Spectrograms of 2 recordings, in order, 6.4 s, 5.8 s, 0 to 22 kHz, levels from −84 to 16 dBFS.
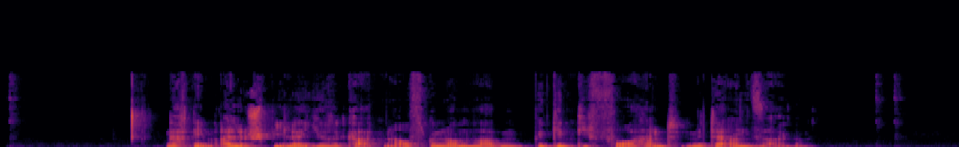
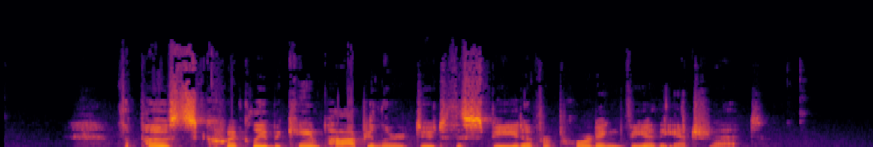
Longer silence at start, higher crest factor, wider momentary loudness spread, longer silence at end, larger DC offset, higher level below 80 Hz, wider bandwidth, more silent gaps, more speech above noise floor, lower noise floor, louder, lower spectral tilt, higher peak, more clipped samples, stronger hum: first, 0.85 s vs 0.5 s; about the same, 22 dB vs 18 dB; second, 12 LU vs 20 LU; first, 1 s vs 0.75 s; neither; about the same, -56 dBFS vs -60 dBFS; second, 11.5 kHz vs 15.5 kHz; neither; first, 45 dB vs 40 dB; first, -73 dBFS vs -58 dBFS; second, -29 LUFS vs -16 LUFS; first, -6.5 dB/octave vs -3 dB/octave; second, -6 dBFS vs 0 dBFS; neither; neither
